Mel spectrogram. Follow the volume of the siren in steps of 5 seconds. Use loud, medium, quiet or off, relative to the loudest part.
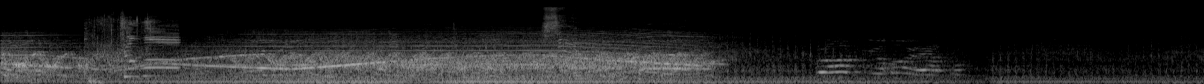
loud, loud, off.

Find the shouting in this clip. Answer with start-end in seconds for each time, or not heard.
0.8-1.9, 5.4-5.8, 8.2-9.7.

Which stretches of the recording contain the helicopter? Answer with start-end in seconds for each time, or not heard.
0.0-12.0.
